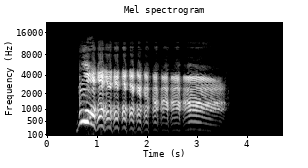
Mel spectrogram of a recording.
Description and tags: evil laugh-12
After making them ash up with Analogchill's Scream file i got bored and made this small pack of evil laughs.
solo, cackle, male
